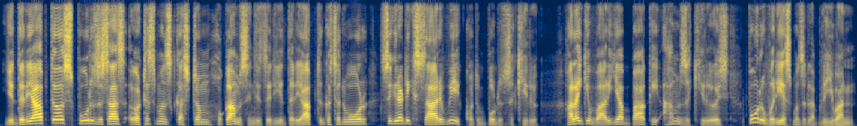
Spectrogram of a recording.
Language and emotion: Kashmiri, neutral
